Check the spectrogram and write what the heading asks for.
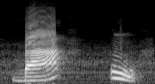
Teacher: a segunda vogal do hiato é U, é tônico e está sozinho na sílaba, portanto, é acentuada.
